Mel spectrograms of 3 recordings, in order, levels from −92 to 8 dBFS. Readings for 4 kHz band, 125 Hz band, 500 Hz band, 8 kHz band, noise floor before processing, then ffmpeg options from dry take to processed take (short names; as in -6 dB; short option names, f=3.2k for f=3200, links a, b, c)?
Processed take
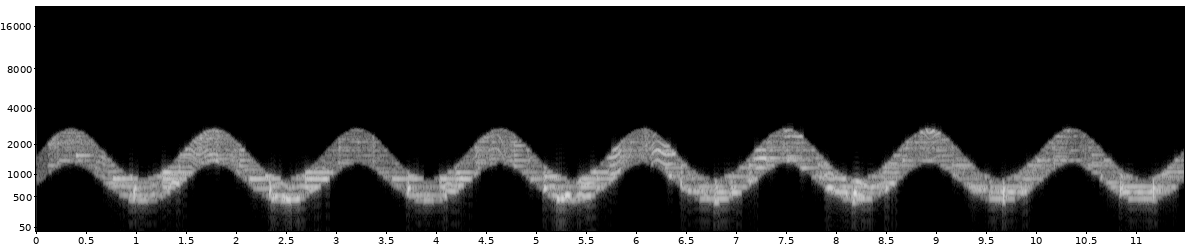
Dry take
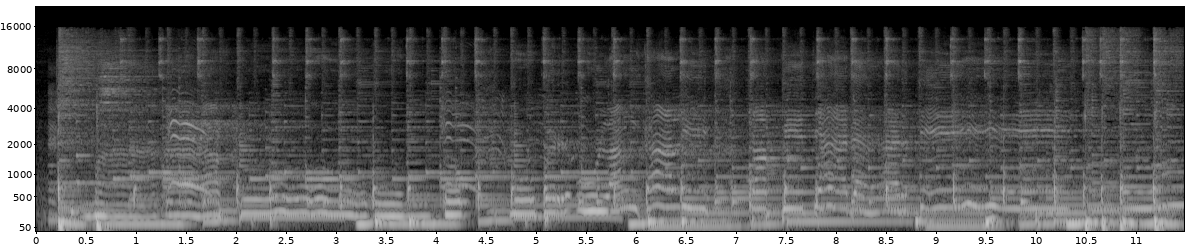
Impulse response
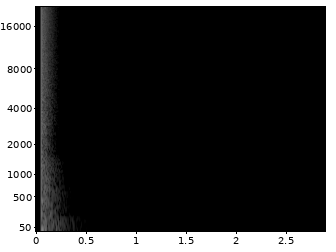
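under -40 dB, under -40 dB, +9.5 dB, under -40 dB, -35 dBFS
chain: -filter_complex "[0:a]acrossover=split=210[a][b];[a]acrusher=bits=7:mix=0:aa=0.000001[c];[c][b]amix=inputs=2:normalize=0,alimiter=level_in=17dB:limit=-1dB:release=50:level=0:latency=1,afftfilt=real='re*between(b*sr/1024,600*pow(1900/600,0.5+0.5*sin(2*PI*0.7*pts/sr))/1.41,600*pow(1900/600,0.5+0.5*sin(2*PI*0.7*pts/sr))*1.41)':imag='im*between(b*sr/1024,600*pow(1900/600,0.5+0.5*sin(2*PI*0.7*pts/sr))/1.41,600*pow(1900/600,0.5+0.5*sin(2*PI*0.7*pts/sr))*1.41)':win_size=1024:overlap=0.75,volume=1dB"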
